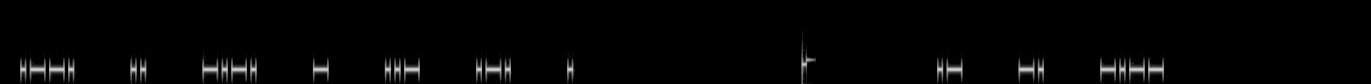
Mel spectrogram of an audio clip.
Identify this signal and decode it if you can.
Morse code, heard as a keyed tone, about 25 wpm, spaced as for 12 wpm, 700 Hz. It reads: PICTURE ANY
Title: 4x Character Spacing - Top 200 Words - 25wpm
